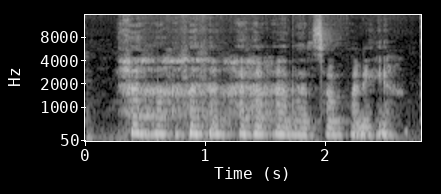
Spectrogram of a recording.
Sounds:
Laughter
